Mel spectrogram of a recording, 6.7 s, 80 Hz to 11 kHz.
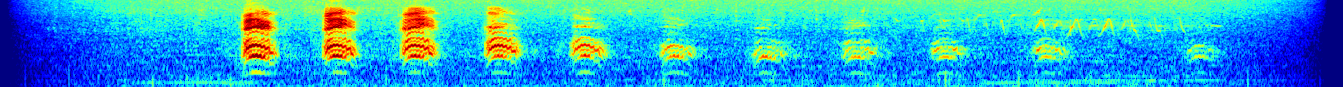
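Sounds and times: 
American crow cawing: 1.2 - 5.4.

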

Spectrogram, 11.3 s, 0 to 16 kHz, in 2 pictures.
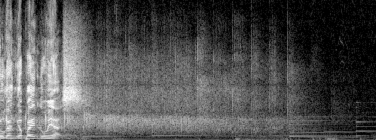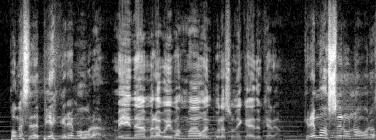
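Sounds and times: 
speech: 0.0 - 1.3, 5.8 - 11.2
audience applauding: 0.6 - 4.7.

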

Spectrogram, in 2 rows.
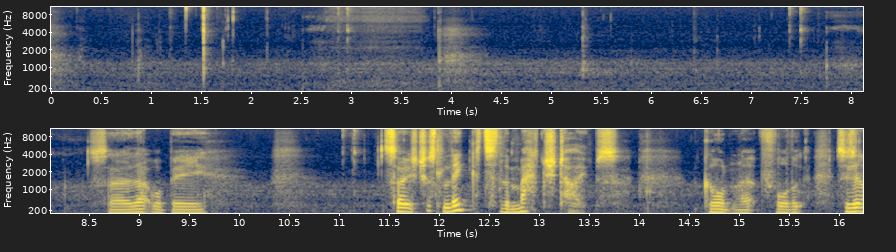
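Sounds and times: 
low hum: 0.0 - 16.2
quiet sharp computer mouse clicks: 2.8 - 3.1, 6.4 - 7.8, 11.0 - 11.5
speech: 8.6 - 9.8, 11.6 - 13.9, 14.6 - 16.2.

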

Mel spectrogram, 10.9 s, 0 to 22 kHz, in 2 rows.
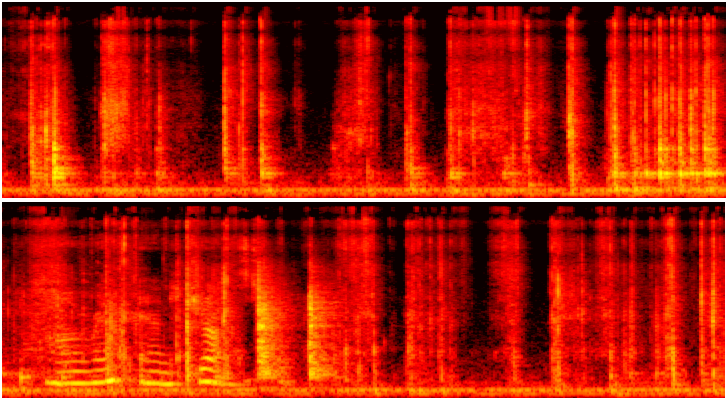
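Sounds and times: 
tarot deck being shuffled: 2.5 - 10.8
speech: 6.0 - 7.5.

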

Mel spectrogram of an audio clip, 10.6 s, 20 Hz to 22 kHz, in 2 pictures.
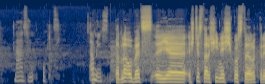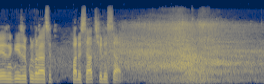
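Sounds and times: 
speech: 0.3 - 8.0
car driving past through a village: 6.3 - 10.5.

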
